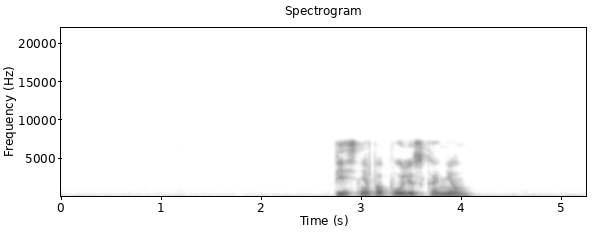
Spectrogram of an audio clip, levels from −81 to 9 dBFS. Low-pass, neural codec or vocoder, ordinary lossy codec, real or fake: 7.2 kHz; none; none; real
